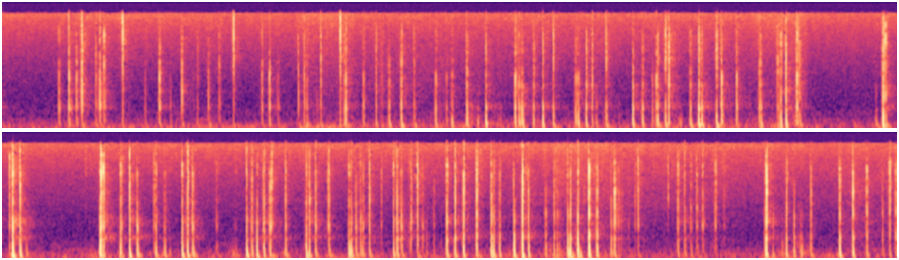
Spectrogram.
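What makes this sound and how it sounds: Long nails rapidly tap and scratch the front face and white edges of a small, hollow printed cardboard box held above the microphone. The sound is a dense, irregular run of dry, short taps and scrapes with a hollow, muffled body and little brightness, each hit dying away almost instantly.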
